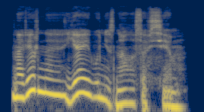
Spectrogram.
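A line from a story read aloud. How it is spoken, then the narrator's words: Quiet reply. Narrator (Russian): тихо ответила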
